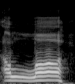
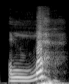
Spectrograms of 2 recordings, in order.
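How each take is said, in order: First: The second vowel is held long. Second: The second vowel is short, not lengthened. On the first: The speaker calls it right. "il y a une élongation du alif" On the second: The speaker calls it wrong. "ça n'existe pas"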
